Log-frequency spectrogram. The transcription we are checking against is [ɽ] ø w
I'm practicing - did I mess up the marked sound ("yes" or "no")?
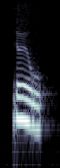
yes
